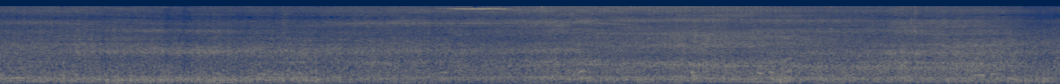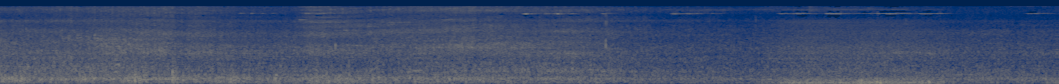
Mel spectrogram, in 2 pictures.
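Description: City street traffic: buses and cars running and passing, with a steady engine and road noise that eases briefly near the end and then picks up again.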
